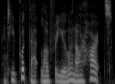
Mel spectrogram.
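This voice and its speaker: A woman voicing a gentle foster mother who speaks softly and tenderly. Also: sits low, normal speed, no room sound, natural voice. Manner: soft, tender.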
